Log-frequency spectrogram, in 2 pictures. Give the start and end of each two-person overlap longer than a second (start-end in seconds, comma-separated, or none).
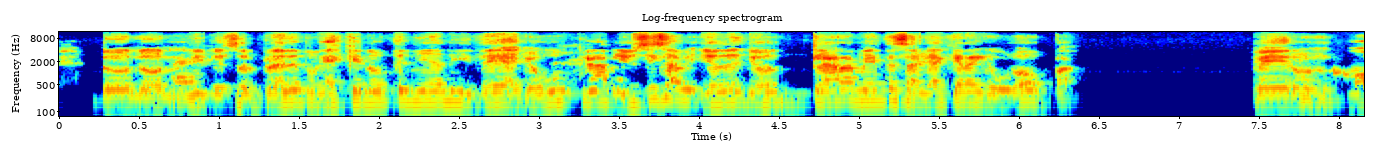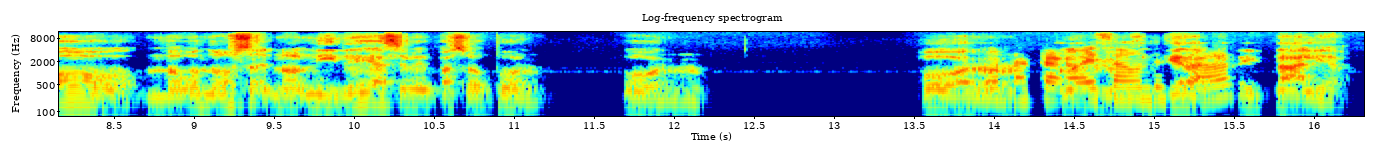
13.9-15.5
